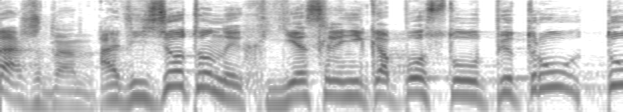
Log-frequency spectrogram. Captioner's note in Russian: none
